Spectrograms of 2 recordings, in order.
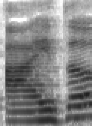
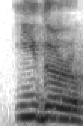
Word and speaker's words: either: সো দুটোই উচ্চারণ কিন্তু সঠিক। আমরা চাইলে either বলতে পারি অথবা eitherও বলতে পারি। either হচ্ছে ব্রিটিশ, either হচ্ছে আমেরিকান।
